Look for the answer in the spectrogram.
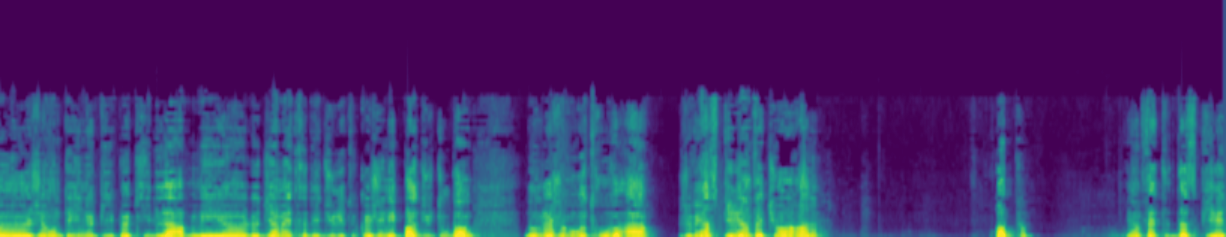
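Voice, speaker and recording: A fairly high-pitched man with a husky edge to his voice, recording himself on a phone in his home workshop. He talks casually and directly to the viewer, filling pauses and thinking out loud as he tinkers. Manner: chatty, talks straight to the viewer, thinks aloud with fillers. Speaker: scooter mechanic vlogger. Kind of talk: casual how-to vlog. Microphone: phone filming himself.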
